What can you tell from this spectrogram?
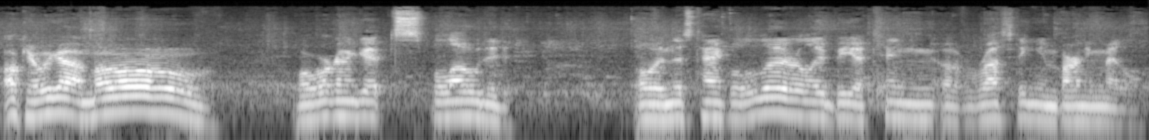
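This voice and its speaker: A man's voice: medium pitch, steady tone, moderate pace. A young man giving casual, offhand commentary while playing a war video game. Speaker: gameplay commentator. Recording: noisy game audio behind.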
